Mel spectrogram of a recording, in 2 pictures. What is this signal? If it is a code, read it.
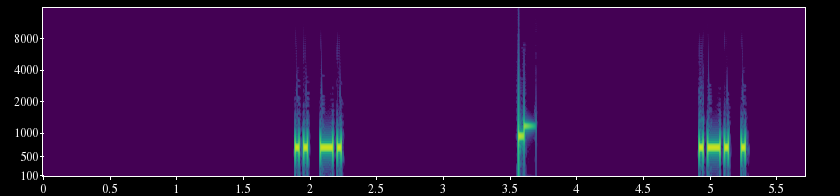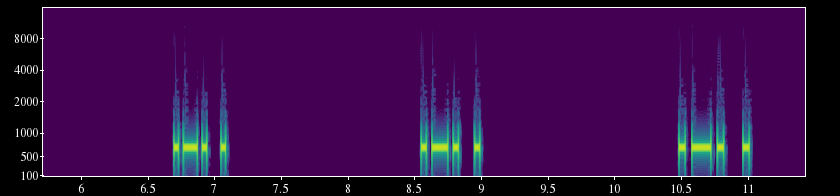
Morse code, heard as a keyed tone, about 33 wpm, 700 Hz. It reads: IN RE RE RE RE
